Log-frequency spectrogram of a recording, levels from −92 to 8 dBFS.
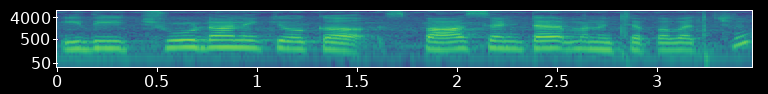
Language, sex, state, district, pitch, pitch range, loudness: Telugu, female, Andhra Pradesh, Annamaya, 210 Hz, 195-225 Hz, -16 LUFS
